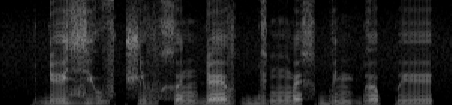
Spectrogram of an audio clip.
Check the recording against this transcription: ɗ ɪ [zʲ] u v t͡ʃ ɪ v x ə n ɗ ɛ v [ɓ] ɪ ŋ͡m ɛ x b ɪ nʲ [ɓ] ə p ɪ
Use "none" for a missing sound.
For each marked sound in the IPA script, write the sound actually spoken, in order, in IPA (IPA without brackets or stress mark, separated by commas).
zʲ, ɡ͡b, ɓ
